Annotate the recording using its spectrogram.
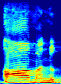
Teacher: حمزہ کے اوپر کھڑا زبر لمبا کریں گے ایک الف کی مقدار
